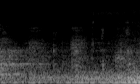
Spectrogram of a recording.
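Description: A dog whimpers and lets out small yips and barks close by, fairly soft against a low background hum, with no one talking.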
